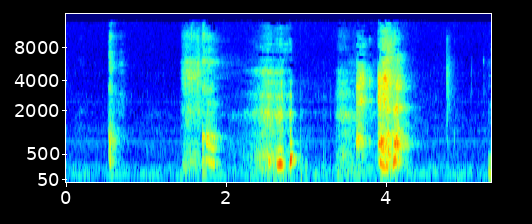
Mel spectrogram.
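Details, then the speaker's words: Young girl gives about five short, breathy cough-like bursts, a playful fake cough imitating her grandmother's coughing, not illness. "is her fake cough. She's coughing the copy grandma."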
